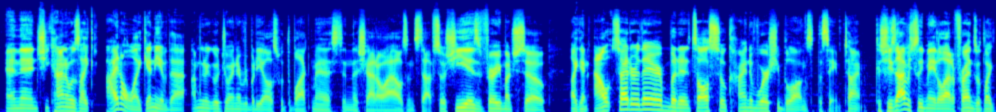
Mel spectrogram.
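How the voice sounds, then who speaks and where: A man's voice: lowish voice, no room sound. A man hosting a reaction video, chatting casually and reading text aloud with frequent asides. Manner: chatty, pauses to add asides.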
